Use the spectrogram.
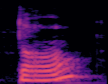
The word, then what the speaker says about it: temps: et pourtant je l'écris temps ps je l'écris mais je ne l'entends pas gris la lettre s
